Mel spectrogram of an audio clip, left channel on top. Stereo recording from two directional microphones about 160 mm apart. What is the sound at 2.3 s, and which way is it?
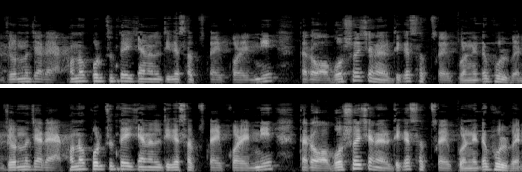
Speech, 25° right (ahead or behind).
